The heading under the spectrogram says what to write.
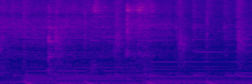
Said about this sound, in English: So cook your pork.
